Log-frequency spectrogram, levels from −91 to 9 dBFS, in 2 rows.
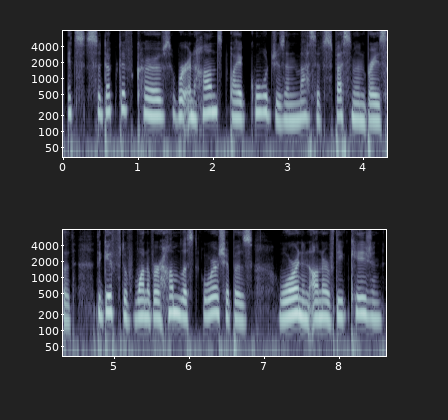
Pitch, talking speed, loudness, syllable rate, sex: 190 Hz, 180 wpm, -20 LUFS, 6.1 syllables/s, female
